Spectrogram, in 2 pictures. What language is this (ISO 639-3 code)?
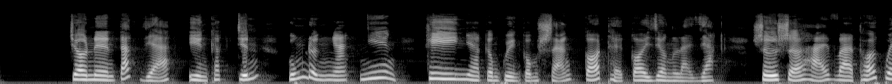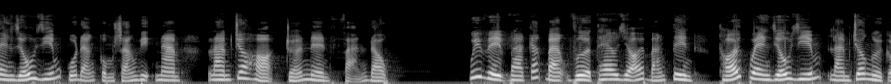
vie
